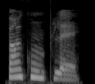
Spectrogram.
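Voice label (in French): "pain complet", French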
